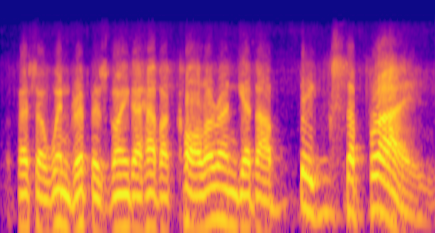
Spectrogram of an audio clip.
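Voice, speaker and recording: An actor playing a smug, menacing racket boss in an old-time radio crime drama. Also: male voice, medium pitch, expressive, moderate pace, over loud music, close to an everyday voice. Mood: cold menace. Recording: dull lo-fi vintage radio recording.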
